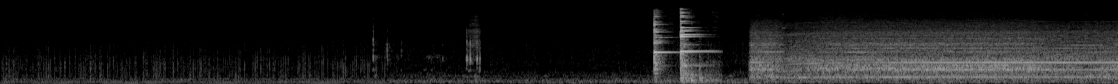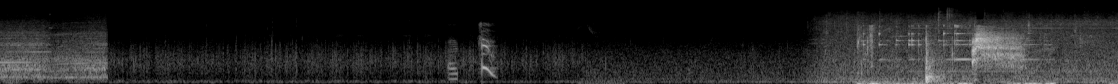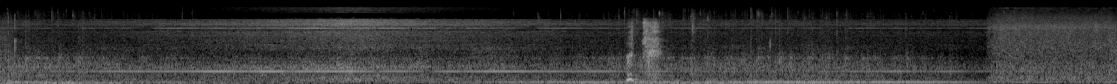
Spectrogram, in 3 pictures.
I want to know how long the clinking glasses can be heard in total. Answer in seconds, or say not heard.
3 s.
